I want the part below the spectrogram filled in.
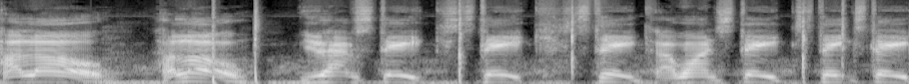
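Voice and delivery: curt, choppy bursts. Showing how you would talk so they understand, in abrupt short sentences. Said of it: "short sentences, abrupt".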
